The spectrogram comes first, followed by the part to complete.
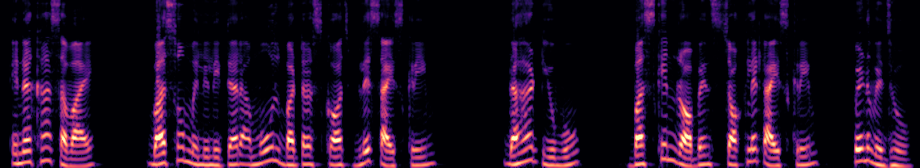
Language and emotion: Sindhi, neutral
